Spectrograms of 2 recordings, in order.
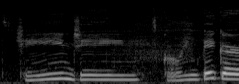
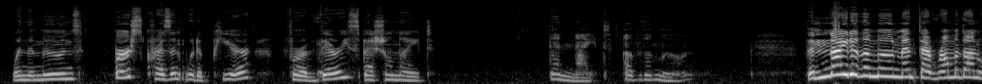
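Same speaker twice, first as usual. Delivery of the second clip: lively storybook narration; animated read-aloud for kids; reading to children; 11 dB louder than usual. A narrator's reading. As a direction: read it like a picture book to a child. Reading picture book aloud.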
